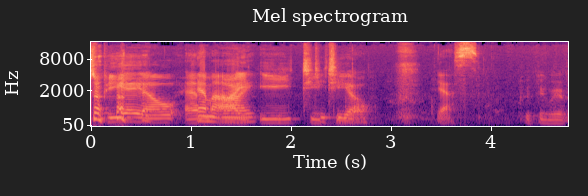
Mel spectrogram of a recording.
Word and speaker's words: Palmietto: It's Palmietto.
